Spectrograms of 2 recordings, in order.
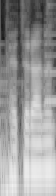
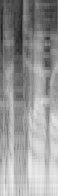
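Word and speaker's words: Bad: 독일 여행을 하다 보면 여기저기 베드라는 단어가 붙은 도시들을 많이 보게 됩니다. 베드, 나쁜 거 이렇게 생각하실 수 있는데 전혀 아니에요. 독일어 베드는 바트라고 읽고 영어의 베드와는 완전히 다른 뜻입니다.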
